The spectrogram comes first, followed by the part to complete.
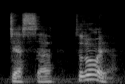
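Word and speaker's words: Destoroyah: godzilla versus tessa troyer yes you have to say it like that it's called dessa troya that's what it was called that and speaking of that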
